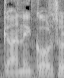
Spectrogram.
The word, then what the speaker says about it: Cane Corso: तो दोस्तों आज की इस वीडियो में हम बात करेंगे काने कॉर्सो डॉग ब्रीड के बारे में। अब मैं प्रेफर करता हूँ इसको केन कॉर्सो प्रोनाउंस करना, तो मैं सारी वीडियो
